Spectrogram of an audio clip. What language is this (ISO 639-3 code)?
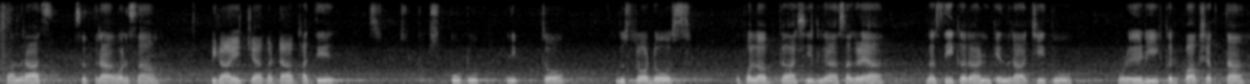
kok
